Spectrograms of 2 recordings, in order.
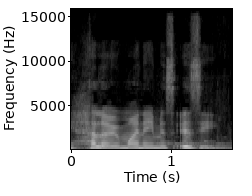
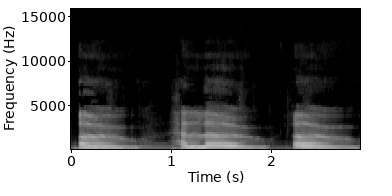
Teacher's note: the O at the end of hello is actually a diphthong which essentially means that there are two sounds to the vowel that slide together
